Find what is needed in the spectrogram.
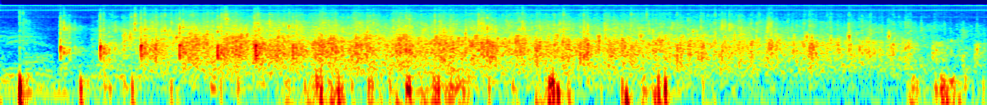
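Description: Congregation applauding: a few separate claps in the first second, quickly thickening into steady clapping that eases off near the end.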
